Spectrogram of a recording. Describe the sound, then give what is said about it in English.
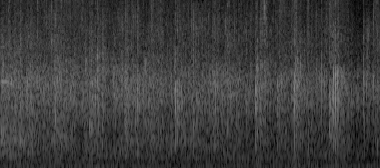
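An audience claps steadily for several seconds, a dense, continuous patter of many hands with small swells in loudness and no speech over it. “Somebody clap your hands and shout, yes!”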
